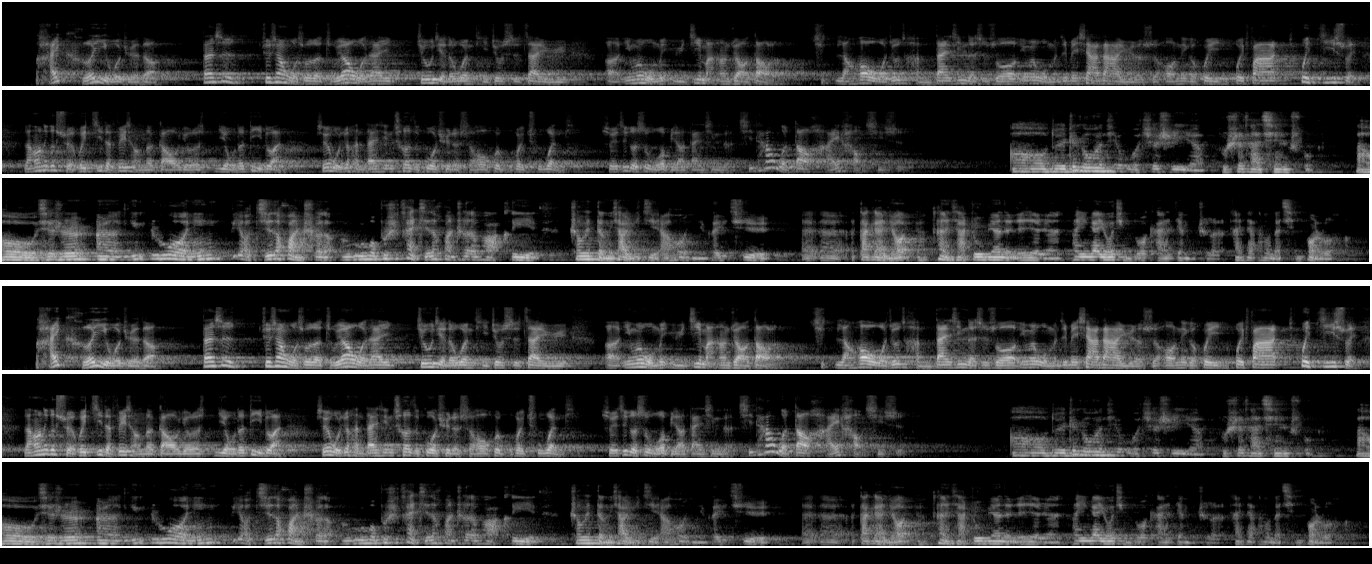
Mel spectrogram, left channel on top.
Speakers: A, on the right (about 30°); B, on the left (about 25°).
A: 还可以，我觉得。但是就像我说的，主要我在纠结的问题就是在于，呃，因为我们雨季马上就要到了，其然后我就是很担心的是说，因为我们这边下大雨的时候，那个会会发会积水，然后那个水会积得非常的高，有的有的地段，所以我就很担心车子过去的时候会不会出问题，所以这个是我比较担心的，其他我倒还好，其实。
B: 哦，对，这个问题我确实也不是太清楚。然后其实，嗯，您如果您比较急的换车的，如果不是太急的换车的话，可以稍微等一下雨季，然后你可以去呃呃大概了看一下周边的这些人，他应该有挺多开电动车的，看一下他们的情况如何。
